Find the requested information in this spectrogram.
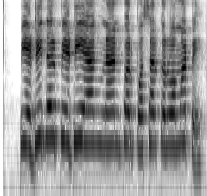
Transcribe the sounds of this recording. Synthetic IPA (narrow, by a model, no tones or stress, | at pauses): peɖʱid̪əɾpeɖʱiaɡnanpəɾpəsaɾkəɾʋamaʈe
